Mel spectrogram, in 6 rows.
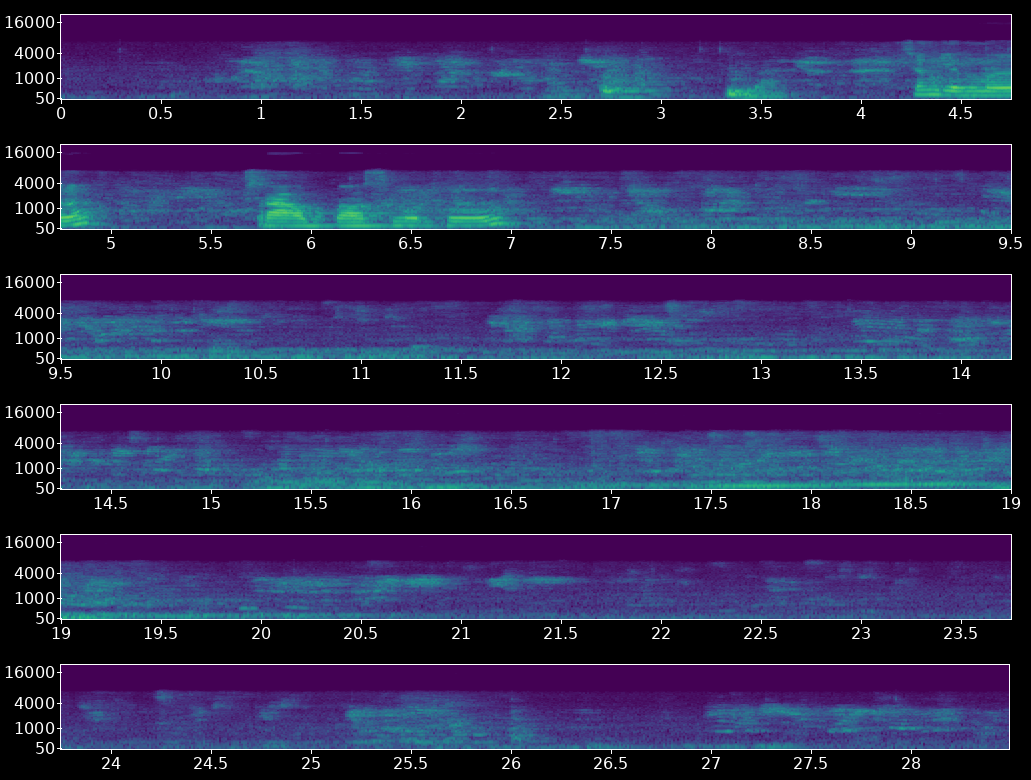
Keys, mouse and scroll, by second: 9.0-28.4 drag.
